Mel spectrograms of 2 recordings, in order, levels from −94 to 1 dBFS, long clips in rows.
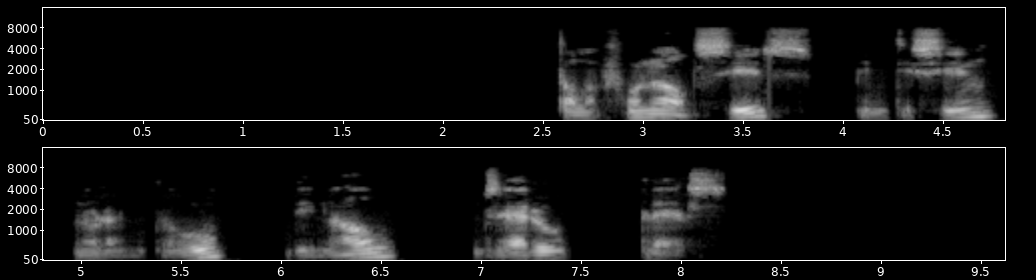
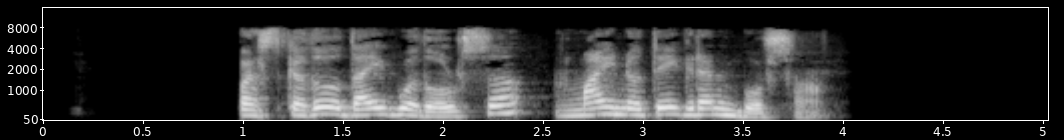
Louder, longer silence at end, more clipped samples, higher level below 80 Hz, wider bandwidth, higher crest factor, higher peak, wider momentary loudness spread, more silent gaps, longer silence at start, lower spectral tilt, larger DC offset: second, -30 LUFS vs -16 LUFS; first, 1.4 s vs 1.15 s; neither; second, -68 dBFS vs -60 dBFS; about the same, 8.2 kHz vs 8.2 kHz; first, 22 dB vs 16 dB; second, -12 dBFS vs -2 dBFS; first, 19 LU vs 6 LU; first, 3.86-4.07 s, 4.81-4.97 s, 5.33-5.37 s, 5.80-6.03 s, 6.62-6.97 s, 7.45-7.81 s vs none; first, 2.6 s vs 1 s; about the same, -4.5 dB/octave vs -4.5 dB/octave; neither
